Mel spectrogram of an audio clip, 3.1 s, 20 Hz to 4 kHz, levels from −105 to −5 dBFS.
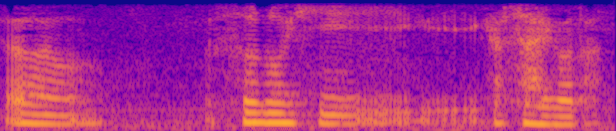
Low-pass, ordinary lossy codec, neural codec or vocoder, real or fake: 3.6 kHz; none; vocoder, 44.1 kHz, 128 mel bands every 512 samples, BigVGAN v2; fake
